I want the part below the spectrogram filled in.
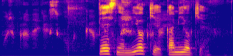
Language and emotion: Russian, neutral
